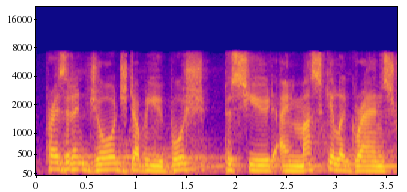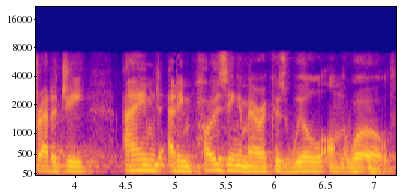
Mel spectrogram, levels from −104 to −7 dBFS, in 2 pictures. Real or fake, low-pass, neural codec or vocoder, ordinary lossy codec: real; 7.2 kHz; none; AAC, 48 kbps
